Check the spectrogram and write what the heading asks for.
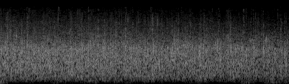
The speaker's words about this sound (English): has served golly um, can you uh, 40 years wow on uh, for the city of saugatuck and um, we got to give him a big round of applause because i'll tell you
